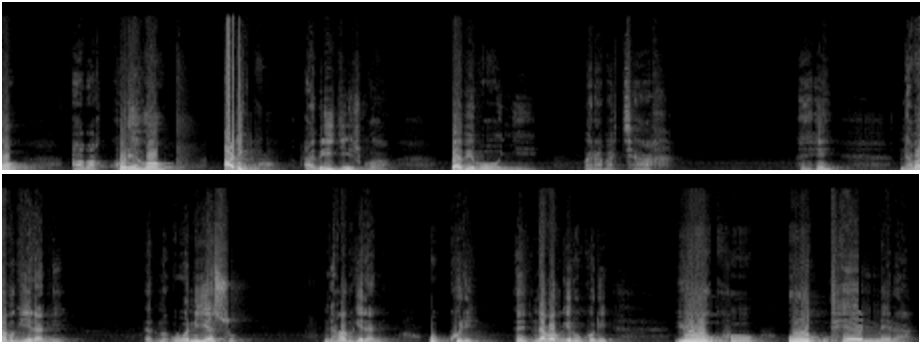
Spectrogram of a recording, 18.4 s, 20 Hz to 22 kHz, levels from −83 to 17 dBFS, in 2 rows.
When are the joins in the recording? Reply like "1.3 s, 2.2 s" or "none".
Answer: none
